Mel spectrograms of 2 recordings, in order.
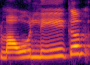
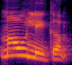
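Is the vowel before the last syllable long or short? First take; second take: long; short. First: The i vowel in the middle is long. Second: The i vowel in the middle is short. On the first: The speaker calls it wrong. "ദീർഘിപ്പിച്ച് പറയേണ്ട ആവശ്യമില്ല" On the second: The speaker calls it right. "ഹ്രസ്വമായിട്ടുള്ള ഇകാരമാണ് വേണ്ടത്"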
